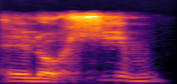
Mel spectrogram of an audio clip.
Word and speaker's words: Elohim: tiene esa terminación plural si fuera singular sería solamente el o Elo pero como tiene Im se pronuncia Elohim lo cual quiere decir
